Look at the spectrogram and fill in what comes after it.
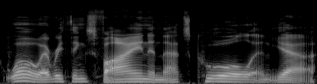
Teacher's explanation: everything he says kind of has a slightly upward inflection when he talks and it just feels a little bit more like whoa everything's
